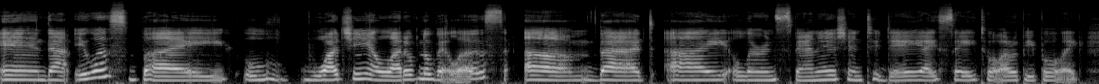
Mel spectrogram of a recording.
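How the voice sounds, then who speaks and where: Speaking very slowly with hardly any pauses, a woman with a Portuguese accent keeps a medium pitch and a fairly even intonation. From Angola, moved to US at age 11. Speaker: podcast host. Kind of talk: personal testimony. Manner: halting, many filler sounds.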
